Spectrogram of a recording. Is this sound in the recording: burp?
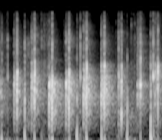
no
